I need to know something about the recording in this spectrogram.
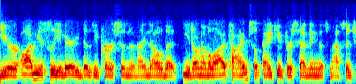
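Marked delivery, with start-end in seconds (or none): none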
